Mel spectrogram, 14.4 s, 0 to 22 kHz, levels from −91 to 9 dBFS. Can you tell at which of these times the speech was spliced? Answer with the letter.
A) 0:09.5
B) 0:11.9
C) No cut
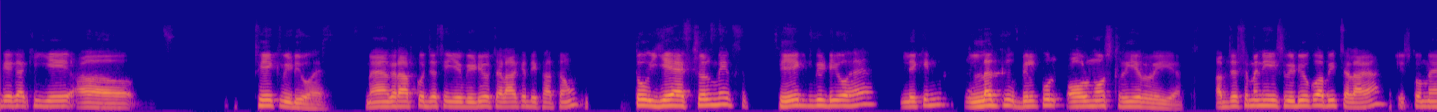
A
